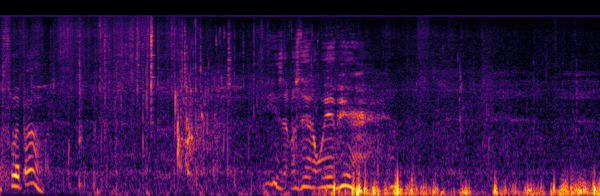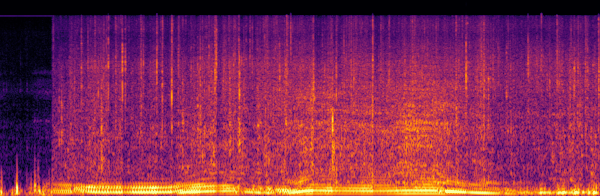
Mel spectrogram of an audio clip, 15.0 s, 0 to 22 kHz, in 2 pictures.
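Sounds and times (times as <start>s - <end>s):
brush crackling against machine: 0.6s - 3.9s, 8.2s - 15.0s
atv engine revving: 8.2s - 15.0s.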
